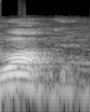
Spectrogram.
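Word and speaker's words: walk: यहां भी हल्के है जो एल यहां साइलेंट है सिर्फ के उच्चारण होता है वॉक अब तो यहां भी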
